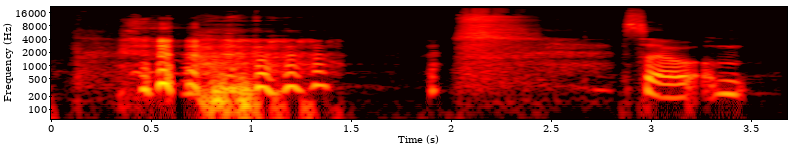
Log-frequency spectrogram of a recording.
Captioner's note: laughing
